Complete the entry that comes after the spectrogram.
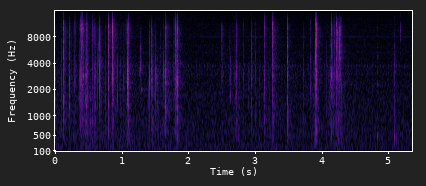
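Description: Fingertips press spiky plastic Bunchems toy balls through a clear cellophane bag, crinkling the plastic. The clip is made of quick, bright, dry crackles in uneven bursts, with brief pauses between clusters and almost no low end.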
